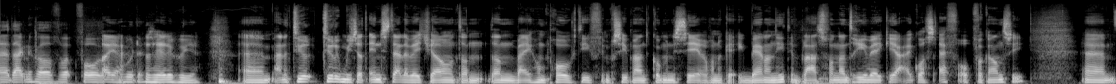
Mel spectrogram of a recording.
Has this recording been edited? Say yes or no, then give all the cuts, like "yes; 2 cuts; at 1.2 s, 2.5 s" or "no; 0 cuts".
no; 0 cuts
